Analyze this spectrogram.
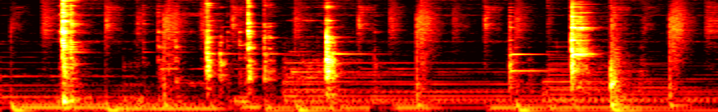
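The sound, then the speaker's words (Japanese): Plates and utensils clink together several times in irregular succession, moderately loud, as food is served onto plates at a yudofu (simmered tofu) restaurant in Kyoto; no one speaks. “はい、お嬢さん、取り分けてあげるからお皿貸して。”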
